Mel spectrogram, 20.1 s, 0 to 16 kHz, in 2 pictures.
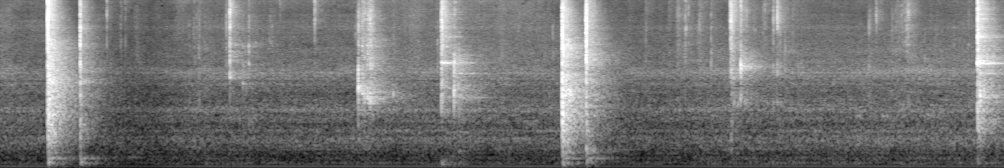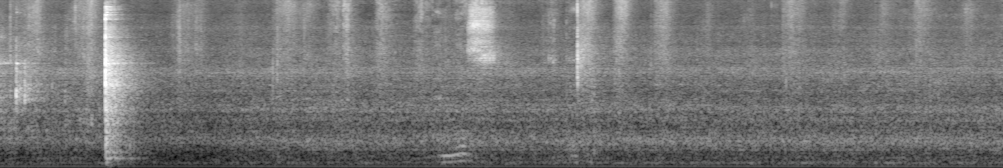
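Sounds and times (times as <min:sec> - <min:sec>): eggs cracking against a bowl: 0:02.0 - 0:04.8, 0:05.6 - 0:08.0.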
